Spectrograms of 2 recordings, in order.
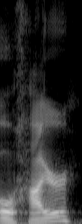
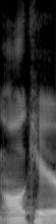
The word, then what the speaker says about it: Ohio: Did he pronounce that Ohio? I've been saying Oghair. Apparently it's Ohio. I'll try to remember that.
